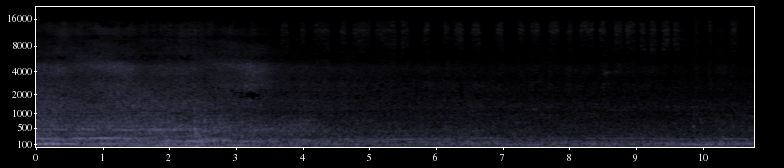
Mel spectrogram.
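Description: A motor vehicle's engine running close by, fading out over the first three seconds. After that come short, closely spaced hisses of an aerosol spray-paint can as lettering is sprayed onto a brick wall.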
